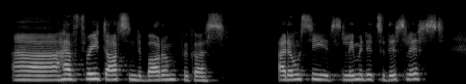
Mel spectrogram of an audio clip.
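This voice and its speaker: A woman's fairly high pitch at a fairly quick pace. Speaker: software product owner presenting at conference. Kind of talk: conference presentation. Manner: hesitant with many fillers.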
